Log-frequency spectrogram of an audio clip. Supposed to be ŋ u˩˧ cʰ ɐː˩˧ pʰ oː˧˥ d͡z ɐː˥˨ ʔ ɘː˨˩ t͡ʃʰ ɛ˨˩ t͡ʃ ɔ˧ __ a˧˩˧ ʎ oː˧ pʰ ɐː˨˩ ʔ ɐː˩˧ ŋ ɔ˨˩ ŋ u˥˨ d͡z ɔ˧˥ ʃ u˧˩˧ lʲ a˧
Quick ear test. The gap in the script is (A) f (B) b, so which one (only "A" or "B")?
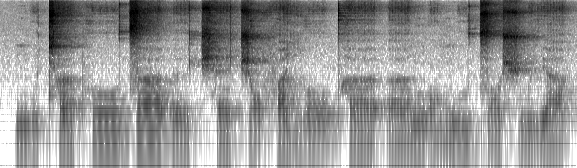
A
